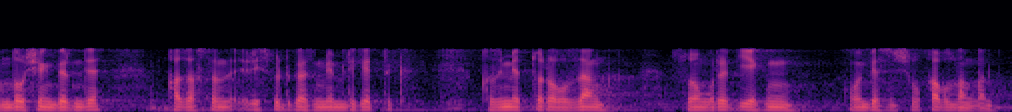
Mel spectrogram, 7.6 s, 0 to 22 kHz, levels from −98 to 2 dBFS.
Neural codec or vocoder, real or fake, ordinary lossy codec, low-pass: none; real; none; 3.6 kHz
